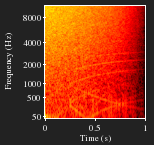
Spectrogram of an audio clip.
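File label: noise, Klone Dual-Percussion-Synthesiser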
